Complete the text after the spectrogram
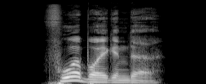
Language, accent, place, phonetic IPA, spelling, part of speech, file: German, Germany, Berlin, [ˈfoːɐ̯ˌbɔɪ̯ɡn̩də], vorbeugende, adjective, De-vorbeugende.ogg
- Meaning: inflection of vorbeugend: 1. strong/mixed nominative/accusative feminine singular 2. strong nominative/accusative plural 3. weak nominative all-gender singular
